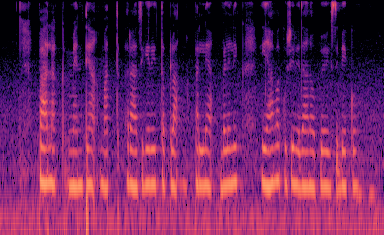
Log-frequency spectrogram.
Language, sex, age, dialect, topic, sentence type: Kannada, female, 18-24, Northeastern, agriculture, question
